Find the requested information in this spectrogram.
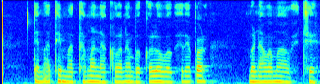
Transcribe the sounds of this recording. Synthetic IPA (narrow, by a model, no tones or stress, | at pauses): t̪emã̰t̪ʰimat̪ʰamãnakʰʋanabəkəloʋəɡʱeɾepəɳ | bənaʋːamãaʋet͡ʃʰe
